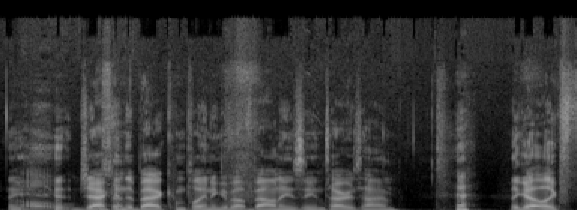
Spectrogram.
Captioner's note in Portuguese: risos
